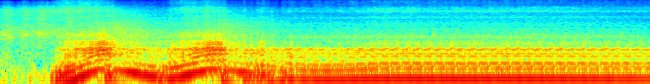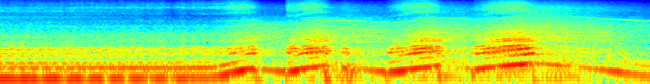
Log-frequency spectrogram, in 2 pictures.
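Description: A car engine started after a new ECU install fires up with a few sharp revs, settles into a steady idle, then is revved up several more times near the end, loud and close with no talking.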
